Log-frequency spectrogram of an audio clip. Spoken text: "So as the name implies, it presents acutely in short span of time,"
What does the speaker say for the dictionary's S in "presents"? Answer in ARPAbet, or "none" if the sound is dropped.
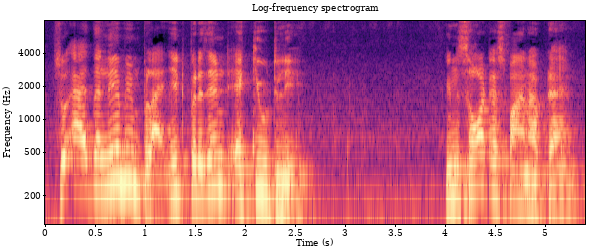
none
